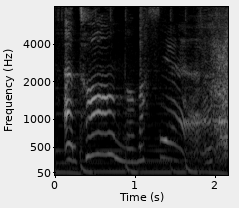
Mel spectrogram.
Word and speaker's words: Antoine Lavoisier: That guy has a fancy name, but I think I need to pronounce it like this. It's French. Antoine Lavoisier.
